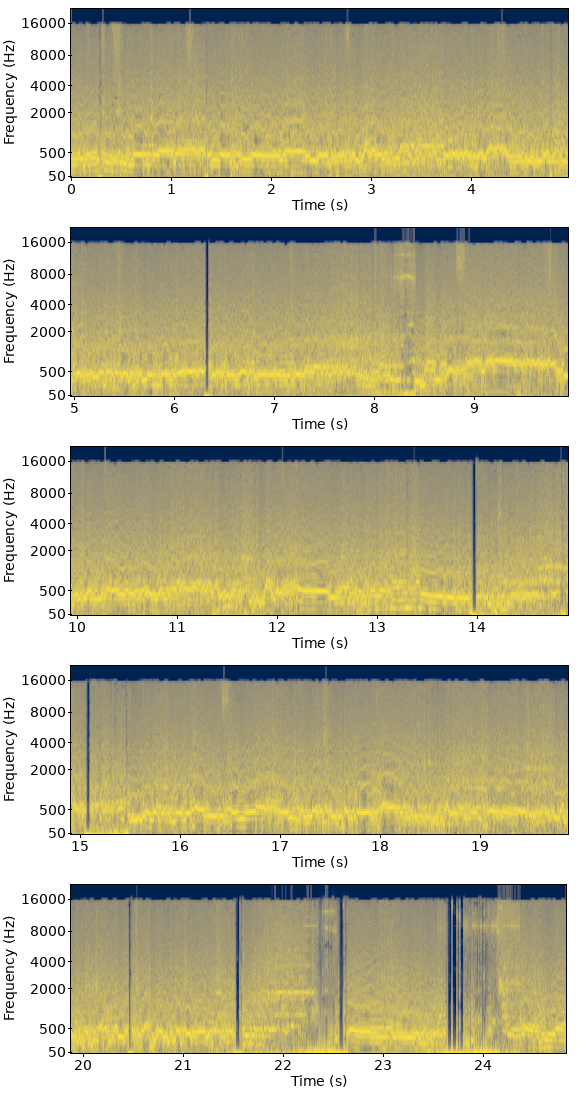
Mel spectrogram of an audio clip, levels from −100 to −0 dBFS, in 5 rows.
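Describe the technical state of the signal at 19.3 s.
Float read as integer is present at 19.3 s, as it is across the whole clip. The likely cause is samples stored as 32-bit float being read back as 32-bit integers, so the sign and exponent bits, not the intended amplitude, set each value. The waveform becomes almost square and sits at a nearly constant high level regardless of how quiet the source was. The result is very loud and harsh, with background noise brought up to the same level as the main sound.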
